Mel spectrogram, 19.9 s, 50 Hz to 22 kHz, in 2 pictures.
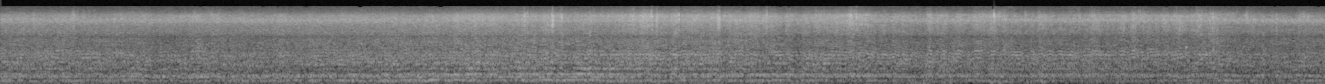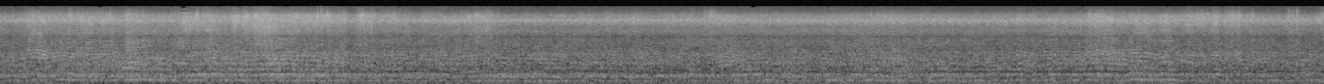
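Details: Bees recorded on 27 September 2018, a steady, dense droning hum with a strong low band and layered overtones, holding an even loudness for the whole stretch without pauses.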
